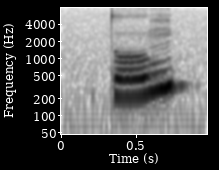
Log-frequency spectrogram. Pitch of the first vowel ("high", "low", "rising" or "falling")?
rising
